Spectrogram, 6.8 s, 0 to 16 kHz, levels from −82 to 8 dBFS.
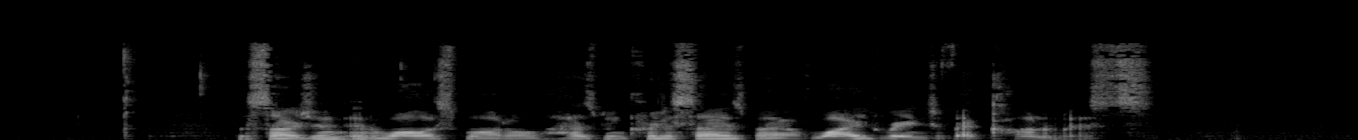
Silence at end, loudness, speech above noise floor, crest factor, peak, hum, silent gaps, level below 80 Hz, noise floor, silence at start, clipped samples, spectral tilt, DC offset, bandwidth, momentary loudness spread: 1.05 s; -30 LUFS; 47 dB; 22 dB; -10 dBFS; none; none; -72 dBFS; -77 dBFS; 0.6 s; under 0.1%; -5 dB/octave; under 0.1%; 11.5 kHz; 13 LU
